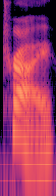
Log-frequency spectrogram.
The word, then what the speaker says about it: trie: # Why the name itself, Trey, pronounced try, apparently comes from the word retrieval, which is exactly what we need.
